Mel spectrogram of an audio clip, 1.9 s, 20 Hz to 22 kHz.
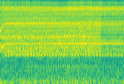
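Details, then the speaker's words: Surgical power drill in a live demo of robotic, minimally invasive pedicle screw placement at L4–L5: a continuous high grinding whir that changes slightly partway through as the drill hits the entry point of the left L5 pedicle. "so we're docking down left l5 so the sentence gonna go ahead and drill again we're watching now in real time is the drill hitting the entry point of the pedicle"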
